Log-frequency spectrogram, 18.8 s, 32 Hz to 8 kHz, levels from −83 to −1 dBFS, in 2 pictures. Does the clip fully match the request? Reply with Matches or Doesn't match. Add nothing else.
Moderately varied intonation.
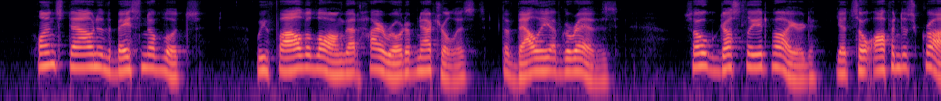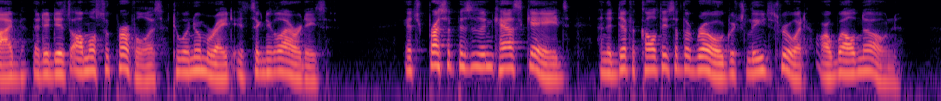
Doesn't match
